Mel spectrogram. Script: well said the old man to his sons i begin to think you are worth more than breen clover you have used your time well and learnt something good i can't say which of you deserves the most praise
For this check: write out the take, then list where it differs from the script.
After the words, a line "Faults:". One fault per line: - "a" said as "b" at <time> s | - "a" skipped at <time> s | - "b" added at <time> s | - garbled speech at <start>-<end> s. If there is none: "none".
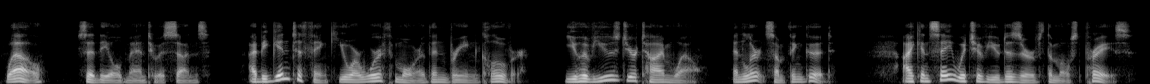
well said the old man to his sons i begin to think you are worth more than breen clover you have used your time well and learnt something good i can say which of you deserves the most praise
Faults:
- "can't" said as "can" at 9.1 s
